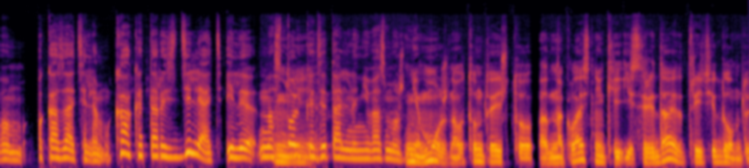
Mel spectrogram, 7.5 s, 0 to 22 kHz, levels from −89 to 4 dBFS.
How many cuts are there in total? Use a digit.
1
